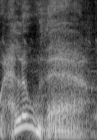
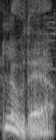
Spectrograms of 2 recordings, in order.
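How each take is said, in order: First: Hesitant high hello; nervous goat greeting. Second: High cutesy greeting. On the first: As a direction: greet it timidly. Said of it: "H-, hello". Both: Shown as a demonstration.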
